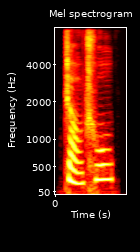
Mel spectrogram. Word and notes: 找出: zhǎo chū

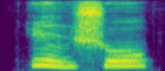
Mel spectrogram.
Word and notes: 运输: yùn shū

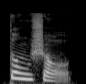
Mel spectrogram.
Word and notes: 动手: dòng shǒu

